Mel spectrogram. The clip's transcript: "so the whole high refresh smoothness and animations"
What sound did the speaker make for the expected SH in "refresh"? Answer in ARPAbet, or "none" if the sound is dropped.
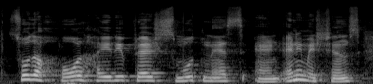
SH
